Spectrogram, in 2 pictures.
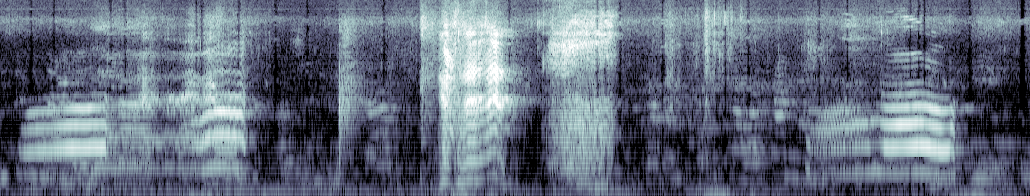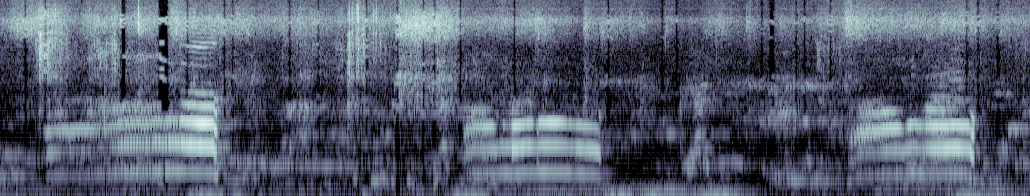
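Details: Domestic cats mating and quarrelling: drawn-out, wavering nasal yowls come in bouts of one to two seconds, broken by a sharp hissing spit burst early on. A steady low hum runs underneath.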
